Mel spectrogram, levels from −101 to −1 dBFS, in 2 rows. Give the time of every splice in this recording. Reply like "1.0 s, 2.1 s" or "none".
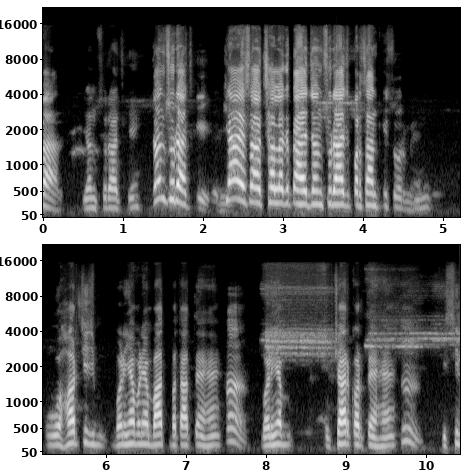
none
